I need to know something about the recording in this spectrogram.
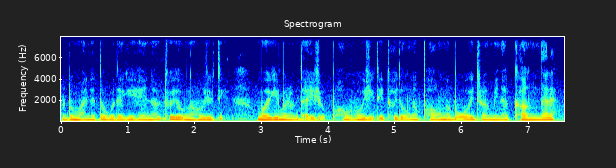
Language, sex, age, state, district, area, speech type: Manipuri, female, 18-30, Manipur, Kakching, rural, spontaneous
